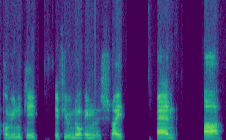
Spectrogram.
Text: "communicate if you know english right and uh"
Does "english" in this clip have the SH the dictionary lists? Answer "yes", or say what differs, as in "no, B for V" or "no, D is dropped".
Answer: yes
